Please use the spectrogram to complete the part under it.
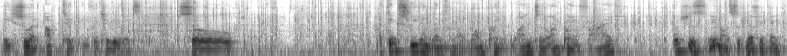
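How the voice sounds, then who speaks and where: A low-pitched speaker delivers a casual ASMR ramble full of opinion. The delivery is emphatic, circling back to restate key points. Noticeable noise runs behind the voice. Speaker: host. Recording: clearly noisy background.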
